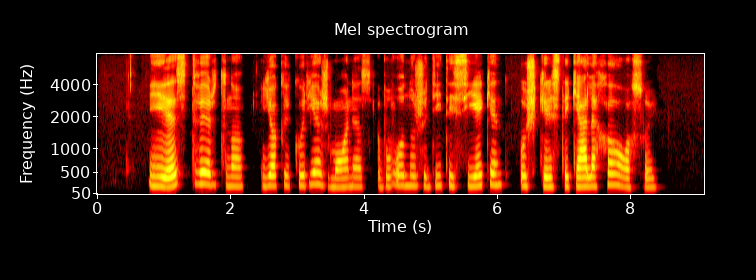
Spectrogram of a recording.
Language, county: Lithuanian, Kaunas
